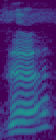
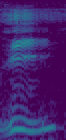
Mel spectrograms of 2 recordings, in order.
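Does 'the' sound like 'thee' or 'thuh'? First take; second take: thuh; thee. First: Said the way it is before a consonant sound. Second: Said the way it is before a vowel sound. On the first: "the dibunyakan the sama apabila diikuti huruf mati" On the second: "dibunyikan the apabila diikuti oleh bunyi hidup atau vokal"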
